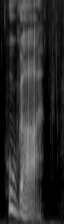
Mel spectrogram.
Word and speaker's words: hygge: Indeed, the most fashionable Scandinavian import this season is the intangible, the Danish concept of hygge, sometimes pronounced hygge.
